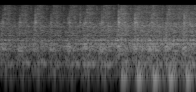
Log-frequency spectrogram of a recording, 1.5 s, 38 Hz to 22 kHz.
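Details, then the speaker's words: Honda TMX155 motorcycle engine after repair of noisy clatter; now settles into a steady, even idle with no stumbles or hiccuping, running quietly. "Ayan na yung andar niya ngayon mga may Menor na at hindi na rin sinisinok sininok"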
